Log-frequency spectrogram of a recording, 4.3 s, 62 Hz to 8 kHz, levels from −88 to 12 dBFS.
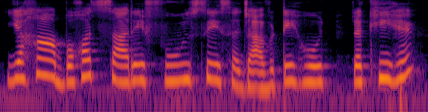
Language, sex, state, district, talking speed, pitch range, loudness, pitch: Hindi, female, Uttar Pradesh, Etah, 125 wpm, 230-270 Hz, -25 LUFS, 240 Hz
